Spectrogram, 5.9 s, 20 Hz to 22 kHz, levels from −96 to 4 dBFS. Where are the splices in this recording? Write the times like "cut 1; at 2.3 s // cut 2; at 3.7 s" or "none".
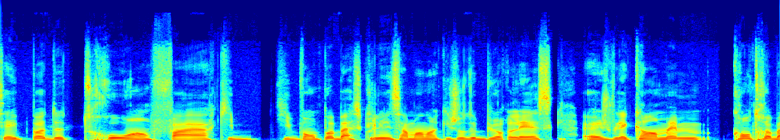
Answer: cut 1; at 4.2 s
